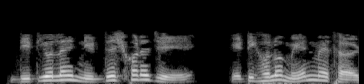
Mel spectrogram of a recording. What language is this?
Bangla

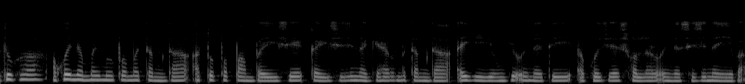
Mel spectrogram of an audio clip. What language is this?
Manipuri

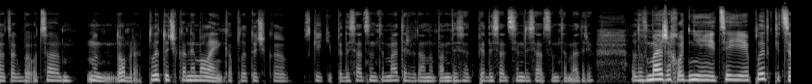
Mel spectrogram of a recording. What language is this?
Ukrainian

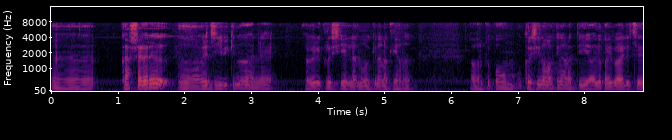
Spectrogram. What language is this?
Malayalam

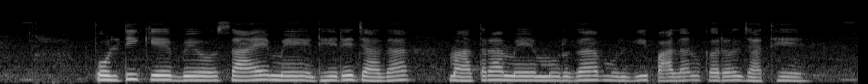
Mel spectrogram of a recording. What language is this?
Chhattisgarhi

